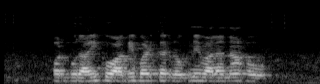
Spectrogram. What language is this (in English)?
Urdu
